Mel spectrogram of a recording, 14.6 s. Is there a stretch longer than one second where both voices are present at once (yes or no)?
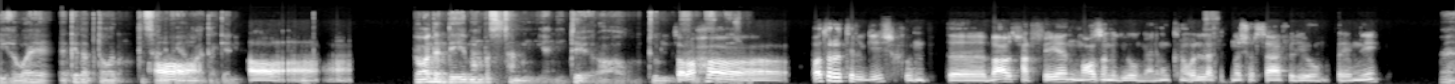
no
